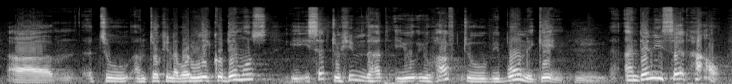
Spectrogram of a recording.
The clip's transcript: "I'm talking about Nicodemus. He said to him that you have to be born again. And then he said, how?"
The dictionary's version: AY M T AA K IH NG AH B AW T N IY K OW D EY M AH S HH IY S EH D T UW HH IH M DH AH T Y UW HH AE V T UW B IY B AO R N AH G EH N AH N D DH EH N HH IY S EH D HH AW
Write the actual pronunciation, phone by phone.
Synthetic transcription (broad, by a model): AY M T AA K IH NG AH B AW T N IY K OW D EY M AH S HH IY S EH D T UW HH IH M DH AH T Y UW HH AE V T UW B IY B AO R N AH G EH N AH N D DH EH N HH IY S EH D HH AW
